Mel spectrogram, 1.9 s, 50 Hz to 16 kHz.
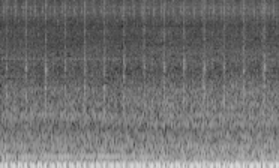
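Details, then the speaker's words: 2009 Dodge Ram 1500 Hemi V8 at idle, recorded on phone while waiting for the cooling fan that isn't coming on: rapid even ticking over a lumpy idle keeping pace with firing; exhaust manifold leak. "man you can hear that exhaust manifold leak though that thing sounds terrible"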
